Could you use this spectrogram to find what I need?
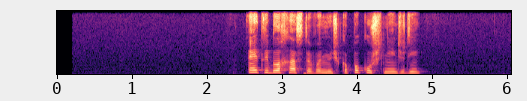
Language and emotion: Russian, neutral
